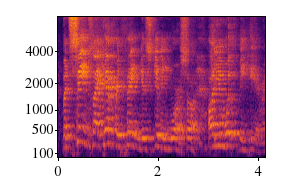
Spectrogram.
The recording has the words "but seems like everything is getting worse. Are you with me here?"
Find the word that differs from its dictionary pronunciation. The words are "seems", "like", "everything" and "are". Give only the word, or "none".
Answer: none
